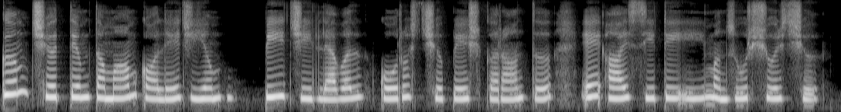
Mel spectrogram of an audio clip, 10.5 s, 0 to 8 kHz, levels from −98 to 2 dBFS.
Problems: constant background noise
